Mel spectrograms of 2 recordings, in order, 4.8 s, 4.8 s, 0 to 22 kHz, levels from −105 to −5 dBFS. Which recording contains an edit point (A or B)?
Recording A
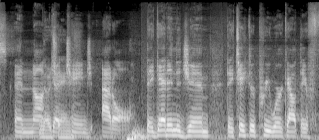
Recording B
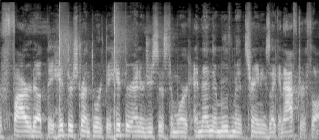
A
